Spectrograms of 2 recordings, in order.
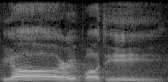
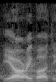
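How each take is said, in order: First: It is said in a tender, loving tone. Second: It is said in a plain, flat way.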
